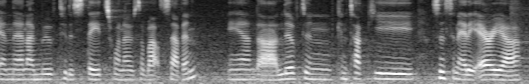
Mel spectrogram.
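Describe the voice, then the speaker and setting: A woman's voice: lowish voice, level tone, moderate pace, background noise. Woman from Vietnam, middle-aged, restaurant owner; casual, rambling with fillers; long reverb tail. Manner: chatty, many fillers and restarts. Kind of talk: casual interview. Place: restaurant dining room.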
